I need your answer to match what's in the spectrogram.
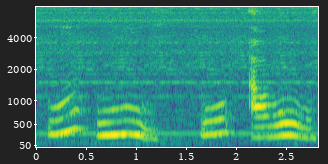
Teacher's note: जिन स्वर वर्णों के उच्चारण में ओठों की आकृति गोल होती है उन्हें वृत्तमुखी कहते हैं।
